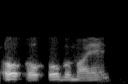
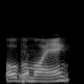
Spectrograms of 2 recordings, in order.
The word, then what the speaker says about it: Aubameyang: And he went, Aubameyang. How do you say that? Pierre-Emerick Aubameyang. – Aubameyang, who's also $5.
